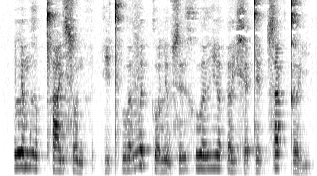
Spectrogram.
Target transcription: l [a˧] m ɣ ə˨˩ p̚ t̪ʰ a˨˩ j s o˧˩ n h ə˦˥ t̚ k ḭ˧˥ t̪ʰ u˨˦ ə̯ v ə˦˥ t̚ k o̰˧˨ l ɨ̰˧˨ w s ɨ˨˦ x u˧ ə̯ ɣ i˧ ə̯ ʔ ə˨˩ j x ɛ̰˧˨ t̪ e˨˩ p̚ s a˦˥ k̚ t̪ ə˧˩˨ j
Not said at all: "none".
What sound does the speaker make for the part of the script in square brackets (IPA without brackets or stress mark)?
ə˧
